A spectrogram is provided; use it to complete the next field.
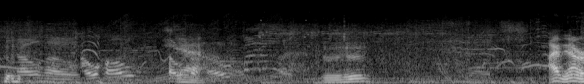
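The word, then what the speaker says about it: Touhou: I don't know how it's pronounced. Tau Hau? It's Tau Hau. Tau Hau? Yeah. I've never heard anybody pronounce it as Tau Hau. I've heard people say Tuhu.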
